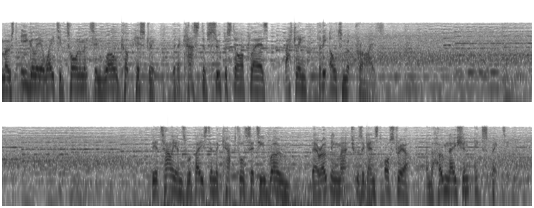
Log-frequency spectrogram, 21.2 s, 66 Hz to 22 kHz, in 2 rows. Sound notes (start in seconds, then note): 8.2 crowd cheering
